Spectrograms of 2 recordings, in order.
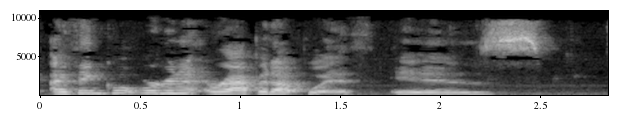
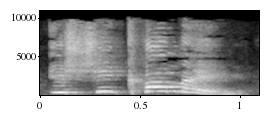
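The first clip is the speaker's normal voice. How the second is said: higher, slow alarmed Harry; Harry asking Dobby, higher and slow; tense question; 11 semitones higher, 6 dB louder, slower than usual. Acted. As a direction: ask it slowly, dreading the answer. Harry asks in panic.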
